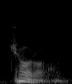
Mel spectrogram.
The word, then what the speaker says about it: choro: that Tad mentioned was choro. Choro. I don't know if I pronounce it right, but the choro master is in the house. Ron, is like a soft D, like choro.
